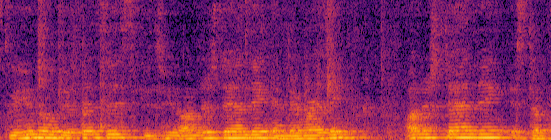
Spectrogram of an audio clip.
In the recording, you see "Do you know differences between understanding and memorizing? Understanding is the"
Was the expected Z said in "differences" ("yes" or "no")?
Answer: yes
